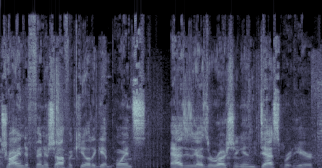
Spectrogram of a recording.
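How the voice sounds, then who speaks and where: Music in the background behind a man's fairly high voice with ordinary pitch variation. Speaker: esports shoutcaster / commentator. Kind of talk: live esports shoutcast commentary. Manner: energetic, fast-paced play-by-play.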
